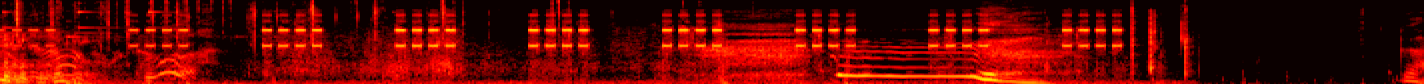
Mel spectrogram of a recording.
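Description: Digital alarm clock beeping in quick groups of four, about one group a second, stopping near the end. About six seconds in, a long low tone holds and then slides down in pitch under the beeps.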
